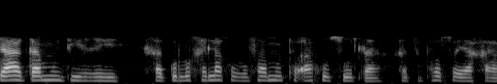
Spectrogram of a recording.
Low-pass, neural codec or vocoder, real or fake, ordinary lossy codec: 3.6 kHz; none; real; MP3, 32 kbps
